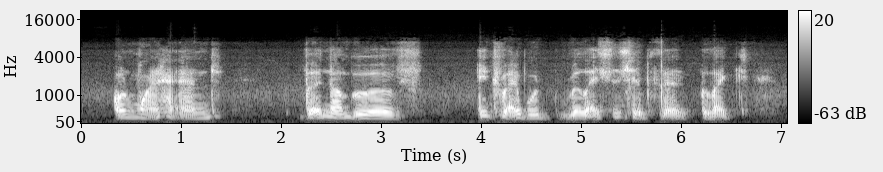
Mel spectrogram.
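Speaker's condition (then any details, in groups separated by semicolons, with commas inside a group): Cerebral palsy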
